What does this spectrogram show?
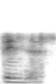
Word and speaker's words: business: we need it to be there so it's business jewelry we don't hear this key here if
